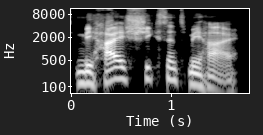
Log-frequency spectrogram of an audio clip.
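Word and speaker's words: Mihaly Csikszentmihalyi: I'm going to say his name and then you correct me. Okay. Mali Csikszentmihalyi. – Yeah, I've been told it's Mihai Csikszentmihalyi.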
